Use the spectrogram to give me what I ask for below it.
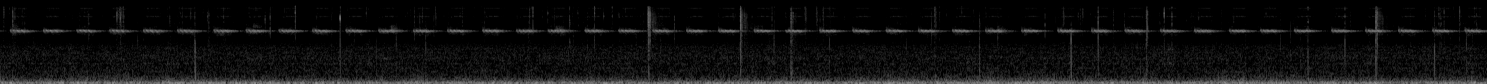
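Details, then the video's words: Night-forest crickets trill in rapid even pulses, roughly three per second, high and continuous throughout, while a campfire crackles and snaps beneath with a deep low roar. "Campfire In The Night Forest w/ Cricket Sounds"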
